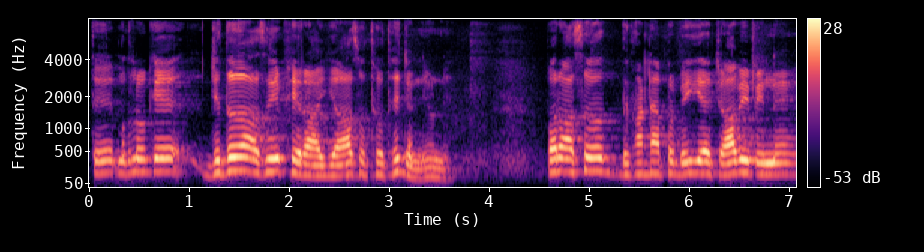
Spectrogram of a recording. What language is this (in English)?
Dogri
